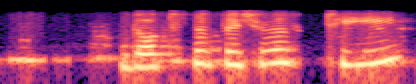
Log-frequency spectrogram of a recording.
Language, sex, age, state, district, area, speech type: Kashmiri, female, 30-45, Jammu and Kashmir, Srinagar, urban, conversation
